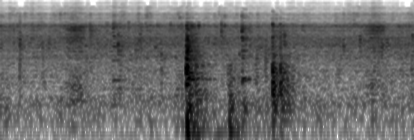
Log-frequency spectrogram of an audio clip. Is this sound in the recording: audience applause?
no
